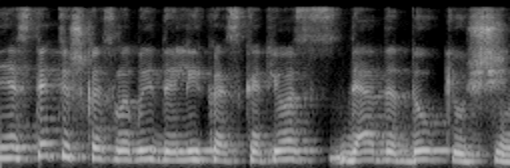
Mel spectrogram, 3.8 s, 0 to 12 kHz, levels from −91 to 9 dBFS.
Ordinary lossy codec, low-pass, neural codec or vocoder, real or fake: MP3, 96 kbps; 9.9 kHz; none; real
